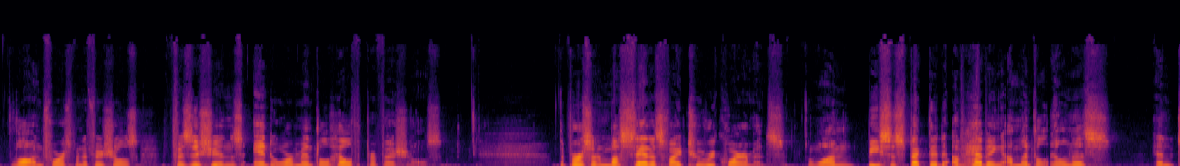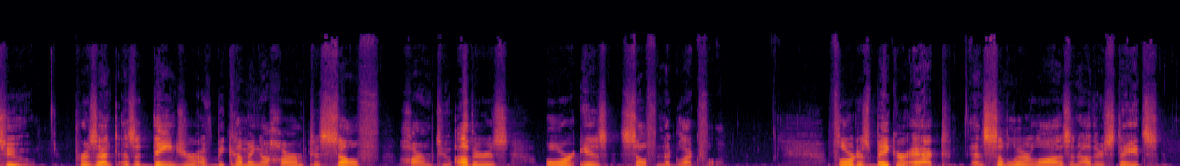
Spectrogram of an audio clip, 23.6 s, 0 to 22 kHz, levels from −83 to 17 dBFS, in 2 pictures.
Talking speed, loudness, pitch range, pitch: 130 wpm, -18 LUFS, 125-150 Hz, 140 Hz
